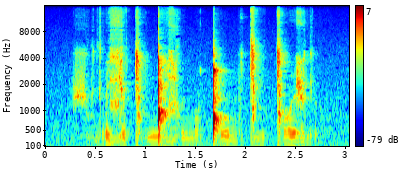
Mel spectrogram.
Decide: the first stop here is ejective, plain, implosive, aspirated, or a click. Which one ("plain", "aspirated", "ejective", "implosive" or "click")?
plain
